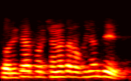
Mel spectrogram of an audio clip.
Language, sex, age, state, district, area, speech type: Odia, female, 30-45, Odisha, Balangir, urban, conversation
